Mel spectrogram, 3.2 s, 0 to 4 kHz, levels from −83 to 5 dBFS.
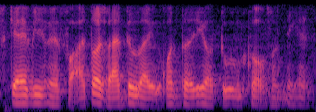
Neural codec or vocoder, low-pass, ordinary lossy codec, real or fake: codec, 16 kHz, 8 kbps, FunCodec, trained on LibriTTS, 25 frames a second; 3.6 kHz; none; fake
